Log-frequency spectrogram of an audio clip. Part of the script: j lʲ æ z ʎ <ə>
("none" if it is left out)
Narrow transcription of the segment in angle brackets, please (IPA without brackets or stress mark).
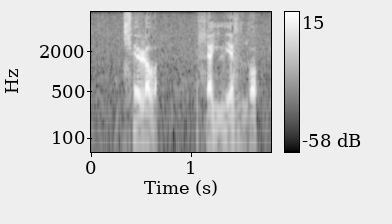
ɔ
